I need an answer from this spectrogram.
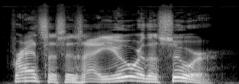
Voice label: world hospital, namvet, survivor voice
